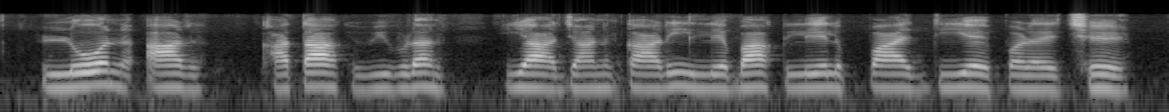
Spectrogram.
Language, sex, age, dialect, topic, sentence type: Maithili, female, 56-60, Angika, banking, question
